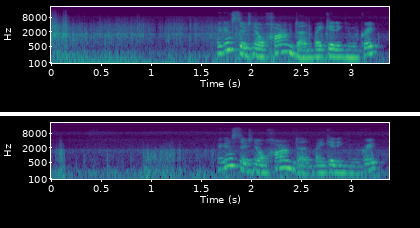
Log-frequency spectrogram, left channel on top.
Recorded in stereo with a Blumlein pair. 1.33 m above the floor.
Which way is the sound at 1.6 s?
60° left.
